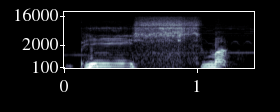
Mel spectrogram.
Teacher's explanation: ష రెండు షాలకు సరిపడే ఉచ్చారణ నొక్కి చెప్పాలి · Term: ద్విత్వం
